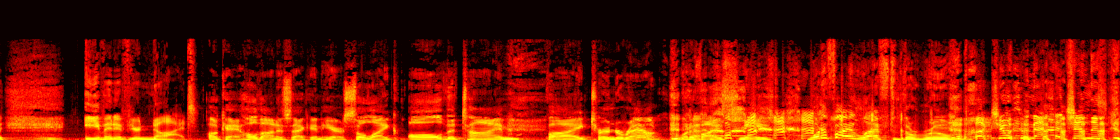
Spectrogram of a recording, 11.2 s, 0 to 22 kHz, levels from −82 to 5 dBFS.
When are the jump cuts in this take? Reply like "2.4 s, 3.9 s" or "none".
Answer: 5.5 s, 9.9 s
